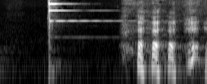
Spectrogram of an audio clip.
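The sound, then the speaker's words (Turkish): A single bright bell strike rings out clearly and lingers for under a second before fading, then a person starts talking right after it. “Bu arada zilimiz de var abi. Aynen zilimiz de var.”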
